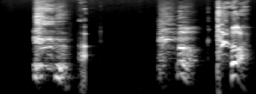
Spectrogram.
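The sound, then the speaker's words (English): Two harsh bouts of coughing separated by a short pause, each a quick cluster of rough hacks, with no talking around them. “Are you, you know, you have a cough button. I know, I used it twice there.”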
